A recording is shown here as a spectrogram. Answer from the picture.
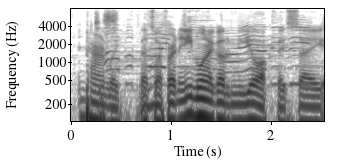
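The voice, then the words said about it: New York American accent. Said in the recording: “If you couldn't tell by the accent, ... actually American... New York City, Manhattan... you still held on to that accent?... you still sound like a New York”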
